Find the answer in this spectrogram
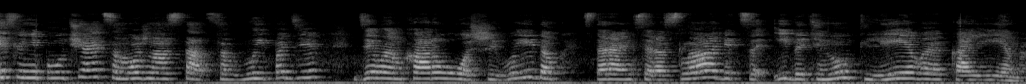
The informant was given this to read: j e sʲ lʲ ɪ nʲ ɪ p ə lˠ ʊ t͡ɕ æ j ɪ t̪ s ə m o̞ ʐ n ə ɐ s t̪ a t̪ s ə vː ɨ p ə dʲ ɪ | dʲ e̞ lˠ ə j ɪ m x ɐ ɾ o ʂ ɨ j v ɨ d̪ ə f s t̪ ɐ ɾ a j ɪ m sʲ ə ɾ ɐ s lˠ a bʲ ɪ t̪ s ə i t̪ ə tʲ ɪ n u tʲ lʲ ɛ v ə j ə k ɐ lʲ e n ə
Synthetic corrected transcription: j e sʲ lʲ ɪ nʲ ɪ p ə lˠ ʊ t͡ɕ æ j ɪ t̪ s ə m o̞ ʐ n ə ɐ s t̪ a t̪ s ə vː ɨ p ə dʲ ɪ | dʲ e̞ lˠ ə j ɪ m x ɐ ɾ o ʂ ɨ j v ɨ d̪ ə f s t̪ ɐ ɾ a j ɪ m sʲ ə ɾ ɐ s lˠ a bʲ ɪ t̪ s ə i d̪ ə tʲ ɪ n u tʲ lʲ e v ə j ə k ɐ lʲ e n ə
